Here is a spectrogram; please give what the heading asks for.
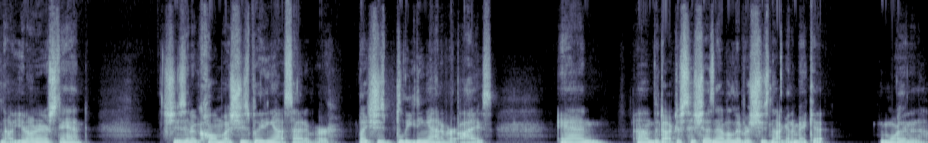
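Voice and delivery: ordinary talk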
